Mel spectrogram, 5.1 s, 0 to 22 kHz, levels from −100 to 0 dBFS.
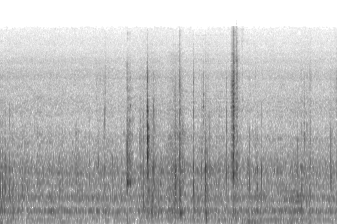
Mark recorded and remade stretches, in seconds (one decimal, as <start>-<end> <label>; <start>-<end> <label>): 0.0-2.8 recorded; 2.8-3.6 remade; 3.6-5.1 recorded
